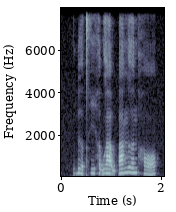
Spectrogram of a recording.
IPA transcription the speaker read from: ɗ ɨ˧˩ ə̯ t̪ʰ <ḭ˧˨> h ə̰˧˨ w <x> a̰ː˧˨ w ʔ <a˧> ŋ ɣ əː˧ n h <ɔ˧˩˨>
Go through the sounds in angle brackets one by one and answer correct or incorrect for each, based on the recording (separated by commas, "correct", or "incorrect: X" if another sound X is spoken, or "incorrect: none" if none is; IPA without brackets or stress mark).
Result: incorrect: i˨˩, incorrect: ɣ, incorrect: a˨˦, correct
